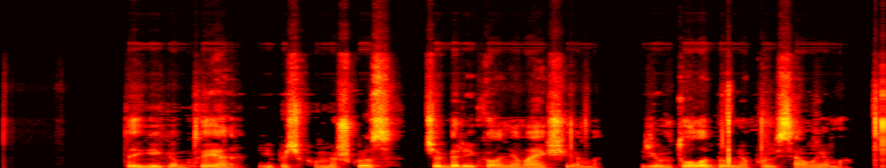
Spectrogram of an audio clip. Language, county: Lithuanian, Vilnius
